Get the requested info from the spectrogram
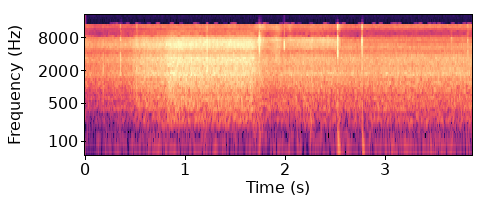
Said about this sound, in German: Boah, ist das laut. Ich mach, mach meinen Ventilator leiser.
